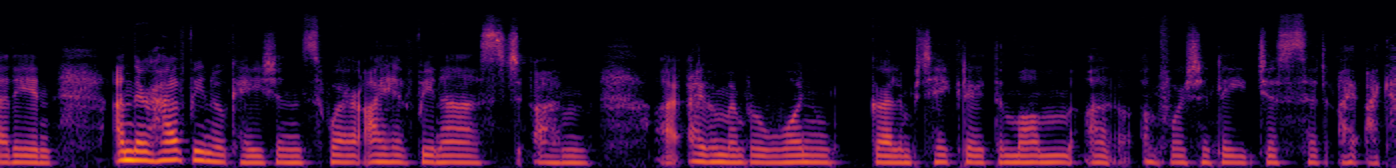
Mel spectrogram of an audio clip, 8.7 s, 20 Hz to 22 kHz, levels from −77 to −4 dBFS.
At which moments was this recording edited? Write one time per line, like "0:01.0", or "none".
none

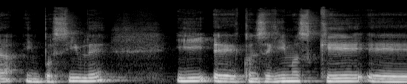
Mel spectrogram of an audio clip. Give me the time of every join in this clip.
none

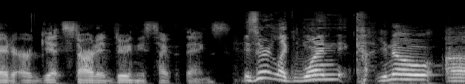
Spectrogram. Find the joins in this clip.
0:02.3
0:03.7

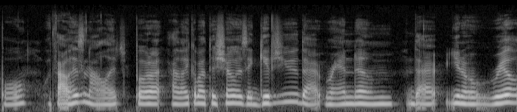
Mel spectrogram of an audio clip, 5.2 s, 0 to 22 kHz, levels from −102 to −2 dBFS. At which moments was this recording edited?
0:01.2
0:04.1

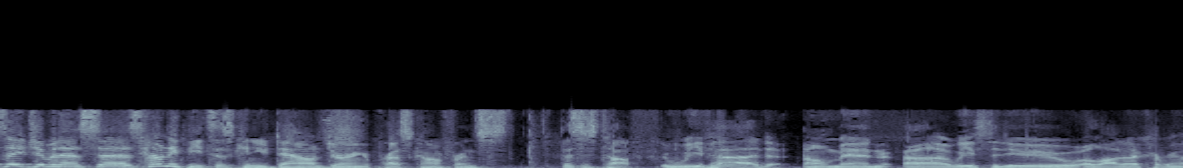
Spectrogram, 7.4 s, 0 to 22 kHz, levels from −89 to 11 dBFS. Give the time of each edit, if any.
none

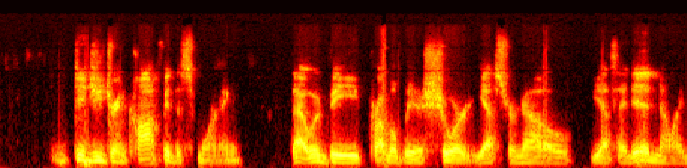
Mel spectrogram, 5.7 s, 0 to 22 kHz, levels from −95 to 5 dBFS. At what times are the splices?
none

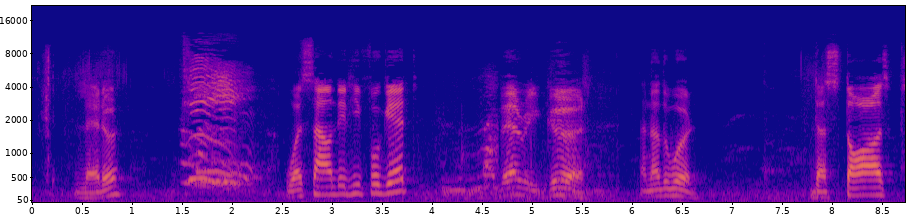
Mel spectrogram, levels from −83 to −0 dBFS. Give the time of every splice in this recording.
0:02.5
0:04.7
0:05.9

